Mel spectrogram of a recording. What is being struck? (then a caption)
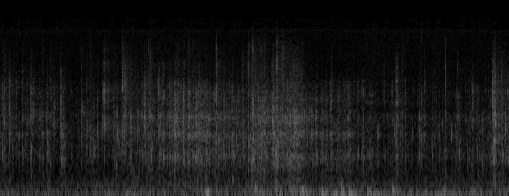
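Silicone scrubbing glove. A gloved hand clenches and opens inside a white silicone dishwashing glove, so its silicone bristles rub against each other. The result is a steady, dense, crackling rustle of many quick little squeaks and ticks, bright in the mids, with a low rumble underneath.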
